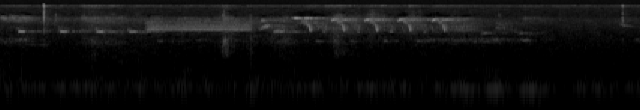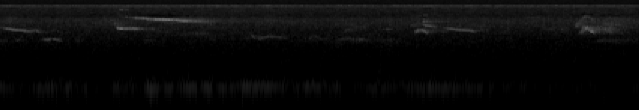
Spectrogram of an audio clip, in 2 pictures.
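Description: Near silence: faint scattered bird calls, short high chirps sliding downward several times, a brief buzzy trill and a quick run of notes, over a low steady hum.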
